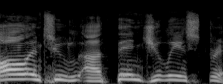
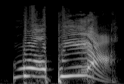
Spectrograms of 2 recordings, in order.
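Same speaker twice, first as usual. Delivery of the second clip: amateur put-on Australian accent, pitched a bit high; 12 semitones higher, 3 dB louder than usual. Trying out a practised accent and asking if it sounds right: attempted Australian accent. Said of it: "working on a little bit of my Australian speech".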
